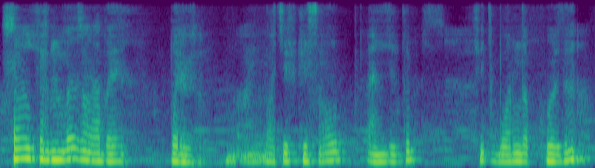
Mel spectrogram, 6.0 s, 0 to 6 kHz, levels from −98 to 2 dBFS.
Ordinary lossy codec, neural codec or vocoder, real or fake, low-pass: none; codec, 44.1 kHz, 2.6 kbps, DAC; fake; 5.4 kHz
